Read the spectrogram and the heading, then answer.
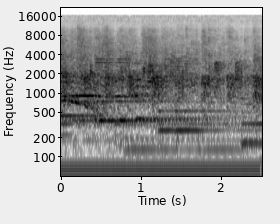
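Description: A crowd applauds steadily, a dense wash of clapping hands sustained throughout, with a low hum and some tonal background noise underneath.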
